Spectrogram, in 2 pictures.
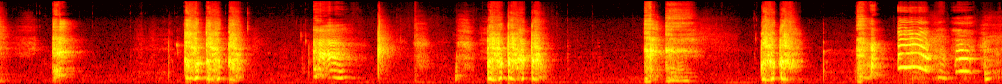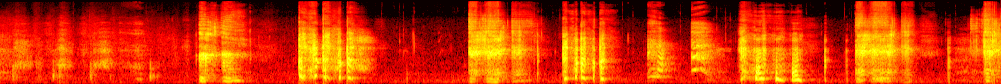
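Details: Young child coughing on purpose: a run of short, forced coughs with a brief giggle partway through; voluntary fake cough.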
